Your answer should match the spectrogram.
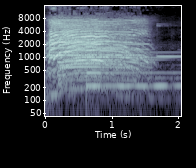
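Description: A tour group in the dark underground tunnels beneath Seattle shouts for help in unison, one loud, sustained group yell of mixed voices that fades out after about a second and a half.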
